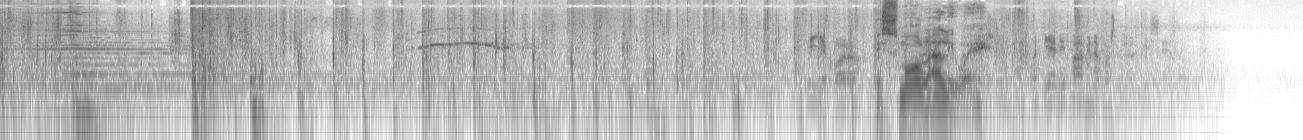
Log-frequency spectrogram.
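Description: Footsteps run quickly over ground and stone.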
